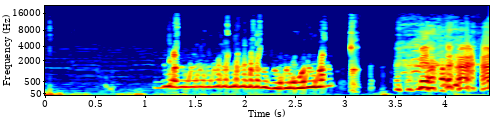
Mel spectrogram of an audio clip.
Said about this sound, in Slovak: Si videl niekedy čkajúceho, kloktajúceho človeka? Nie, a ešte v rádiu si ho počul?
